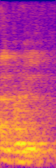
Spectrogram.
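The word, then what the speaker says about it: עברי: 아니에요 원래 히브리인이 뜻 원래 보는 발음은 브리야 이브리 이브이가 뭐냐면 강을 걷는다는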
